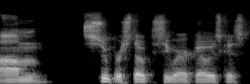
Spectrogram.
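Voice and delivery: normal talking voice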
